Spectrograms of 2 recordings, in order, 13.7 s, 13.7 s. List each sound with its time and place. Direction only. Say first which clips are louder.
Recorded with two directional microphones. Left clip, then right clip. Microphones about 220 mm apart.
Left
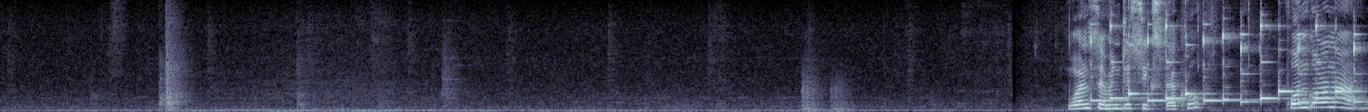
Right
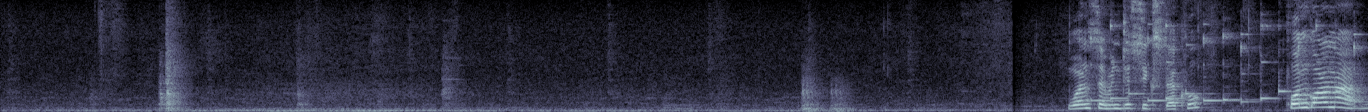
10.7 s speech: left 8 dB; 35° left (ahead or behind)
11.9 s music: left 13 dB; 40° left (ahead or behind)
12.8 s speech: left 3 dB; 20° left (ahead or behind)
